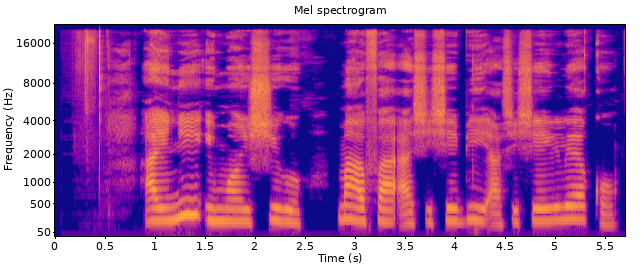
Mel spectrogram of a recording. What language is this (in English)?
Yoruba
